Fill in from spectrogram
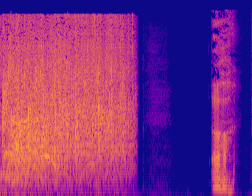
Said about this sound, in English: You could just hear the audience cringe when he said that. I mean, it's pitiful when you have to tell the audience to clap.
